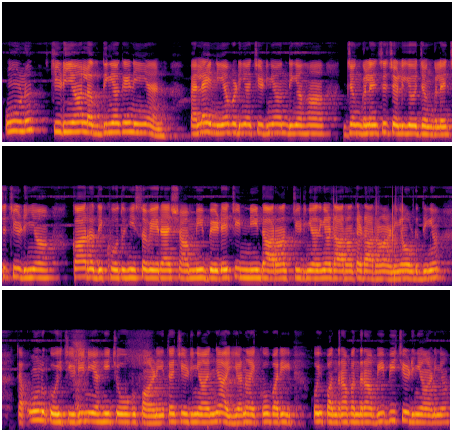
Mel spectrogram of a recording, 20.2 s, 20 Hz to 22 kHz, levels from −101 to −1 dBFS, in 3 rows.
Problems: echo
